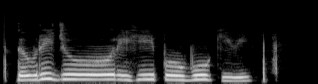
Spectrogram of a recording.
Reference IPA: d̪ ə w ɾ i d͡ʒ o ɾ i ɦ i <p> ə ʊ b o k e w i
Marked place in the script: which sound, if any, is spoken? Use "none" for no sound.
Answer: p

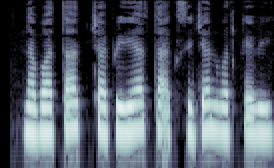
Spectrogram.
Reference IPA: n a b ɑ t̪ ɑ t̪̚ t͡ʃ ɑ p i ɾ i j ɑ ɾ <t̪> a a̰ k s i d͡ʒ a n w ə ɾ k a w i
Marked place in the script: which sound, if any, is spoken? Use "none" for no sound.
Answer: t̪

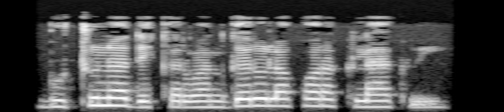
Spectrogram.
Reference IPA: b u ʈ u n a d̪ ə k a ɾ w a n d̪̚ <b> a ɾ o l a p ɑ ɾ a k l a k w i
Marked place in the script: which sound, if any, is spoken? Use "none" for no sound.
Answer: ɡ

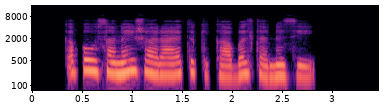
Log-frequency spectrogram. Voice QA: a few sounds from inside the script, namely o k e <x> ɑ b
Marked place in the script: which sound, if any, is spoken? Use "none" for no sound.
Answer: k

